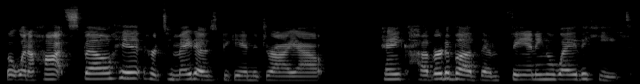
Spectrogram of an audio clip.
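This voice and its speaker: Bright, higher-pitched woman reading a storybook. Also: normal speed. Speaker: storybook reader. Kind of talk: expressive children's picture book read-aloud.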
